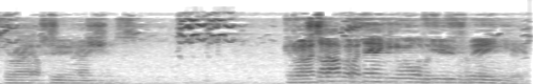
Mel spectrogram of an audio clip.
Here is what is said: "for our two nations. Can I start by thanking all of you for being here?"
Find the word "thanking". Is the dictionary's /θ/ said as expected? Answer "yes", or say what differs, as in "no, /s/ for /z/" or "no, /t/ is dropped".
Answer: yes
